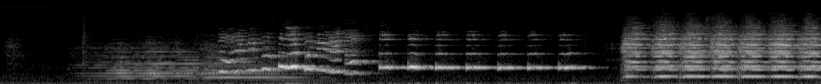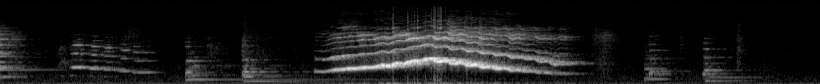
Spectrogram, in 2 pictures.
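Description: Contemporary chamber-opera music with bowed strings, played in short separate phrases: a held note, a full chord, then a loud line that climbs and falls back down about twelve seconds in.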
